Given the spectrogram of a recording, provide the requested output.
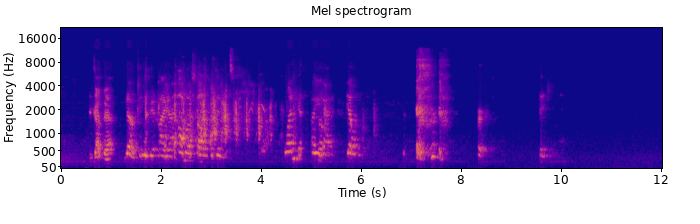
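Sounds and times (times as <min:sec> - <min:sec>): person coughing: 0:07.1 - 0:07.8.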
